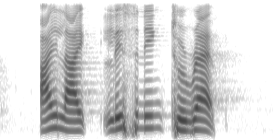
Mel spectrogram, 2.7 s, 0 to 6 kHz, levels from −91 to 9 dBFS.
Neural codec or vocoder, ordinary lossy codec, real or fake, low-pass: none; none; real; 5.4 kHz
